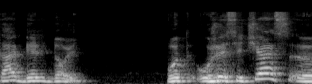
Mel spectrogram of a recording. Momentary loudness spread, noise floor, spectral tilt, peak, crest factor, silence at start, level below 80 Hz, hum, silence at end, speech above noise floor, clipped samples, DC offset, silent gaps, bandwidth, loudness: 10 LU; -61 dBFS; -8 dB/octave; -4 dBFS; 12 dB; 0 s; -54 dBFS; none; 0 s; 46 dB; under 0.1%; under 0.1%; none; 12.5 kHz; -17 LUFS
